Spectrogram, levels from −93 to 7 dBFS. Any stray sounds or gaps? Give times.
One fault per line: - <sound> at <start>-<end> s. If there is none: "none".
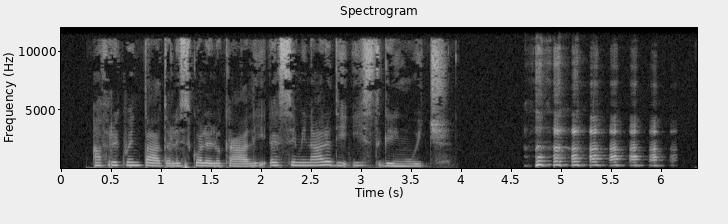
- laugh at 4.6-6.2 s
